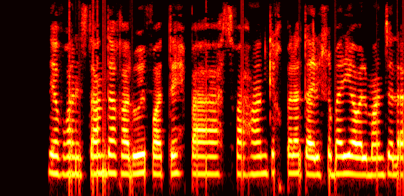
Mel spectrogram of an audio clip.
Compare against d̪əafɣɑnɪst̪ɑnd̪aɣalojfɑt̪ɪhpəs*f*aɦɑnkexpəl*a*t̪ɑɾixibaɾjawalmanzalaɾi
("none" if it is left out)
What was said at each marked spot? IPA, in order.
f, a

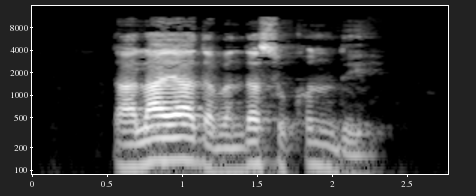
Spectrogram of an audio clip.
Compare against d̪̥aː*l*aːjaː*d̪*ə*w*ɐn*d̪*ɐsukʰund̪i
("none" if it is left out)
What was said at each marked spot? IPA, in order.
l, d̪, b, d̪

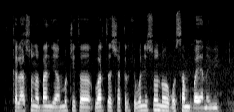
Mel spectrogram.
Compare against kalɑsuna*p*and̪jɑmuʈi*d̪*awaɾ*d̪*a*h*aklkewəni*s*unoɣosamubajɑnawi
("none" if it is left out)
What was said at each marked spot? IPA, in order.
b, t̪, t̪, ʃ, s

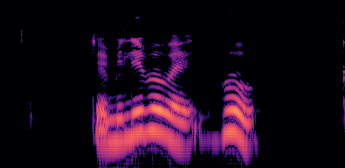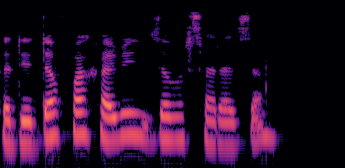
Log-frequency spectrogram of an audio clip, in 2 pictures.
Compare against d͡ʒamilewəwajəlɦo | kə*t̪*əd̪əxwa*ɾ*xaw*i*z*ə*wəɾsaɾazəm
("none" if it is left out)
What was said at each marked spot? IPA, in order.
d̪, none, i, ə

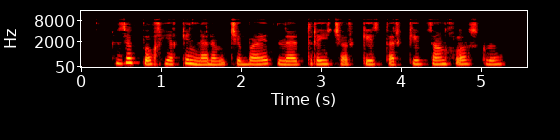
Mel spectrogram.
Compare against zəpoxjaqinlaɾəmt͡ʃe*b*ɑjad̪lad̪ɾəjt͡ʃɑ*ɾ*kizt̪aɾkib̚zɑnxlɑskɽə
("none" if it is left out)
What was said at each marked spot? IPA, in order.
b, ɾ

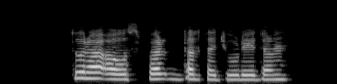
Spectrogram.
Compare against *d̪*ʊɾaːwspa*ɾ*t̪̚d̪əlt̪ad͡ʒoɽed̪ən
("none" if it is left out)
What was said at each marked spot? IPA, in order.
t̪, ɾ

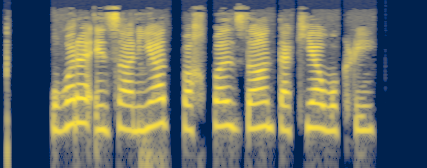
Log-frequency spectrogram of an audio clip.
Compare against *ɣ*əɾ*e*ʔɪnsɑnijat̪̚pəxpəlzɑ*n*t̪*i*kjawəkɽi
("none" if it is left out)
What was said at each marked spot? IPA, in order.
ɣ, a, n, a

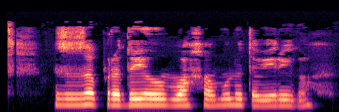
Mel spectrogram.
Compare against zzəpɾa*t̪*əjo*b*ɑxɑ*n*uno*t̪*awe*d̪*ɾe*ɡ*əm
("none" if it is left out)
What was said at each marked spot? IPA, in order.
d̪, m, m, t̪, none, ɡ

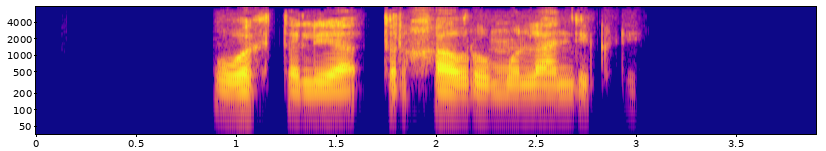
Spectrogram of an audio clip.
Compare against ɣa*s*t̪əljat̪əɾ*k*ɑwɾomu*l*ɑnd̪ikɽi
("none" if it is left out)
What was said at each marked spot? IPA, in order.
x, x, l

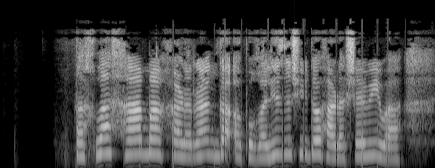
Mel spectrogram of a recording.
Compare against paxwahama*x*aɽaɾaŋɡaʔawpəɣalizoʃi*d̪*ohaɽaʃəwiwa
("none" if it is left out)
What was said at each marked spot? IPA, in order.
x, d̪

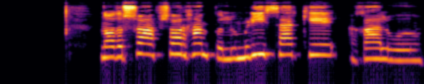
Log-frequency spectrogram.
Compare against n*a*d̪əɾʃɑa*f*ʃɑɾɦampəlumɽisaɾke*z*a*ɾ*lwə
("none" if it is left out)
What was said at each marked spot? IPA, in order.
ɑ, f, ɣ, none

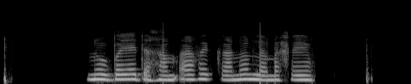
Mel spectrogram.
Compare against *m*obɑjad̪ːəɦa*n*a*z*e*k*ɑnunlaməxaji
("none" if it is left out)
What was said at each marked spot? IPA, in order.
n, m, ɣ, k

